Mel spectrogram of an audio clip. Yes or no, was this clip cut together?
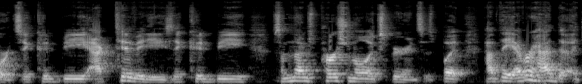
no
